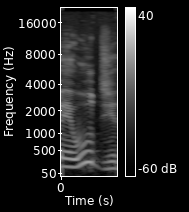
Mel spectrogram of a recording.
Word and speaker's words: Eúde: Juízes um cidadão chamado eúde né eú é assim a pronúncia dele porque o assento né tá lá no u ele era muito habilidoso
